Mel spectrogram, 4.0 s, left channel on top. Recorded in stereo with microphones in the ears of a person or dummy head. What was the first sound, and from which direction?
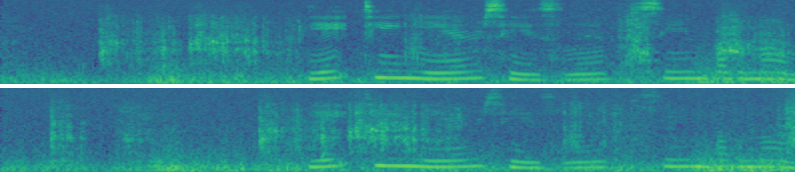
A woman speaking, 55° left (ahead or behind).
